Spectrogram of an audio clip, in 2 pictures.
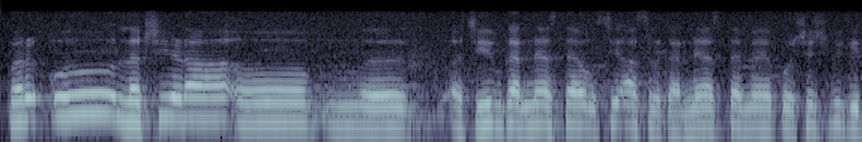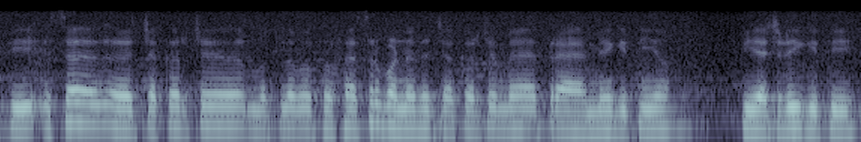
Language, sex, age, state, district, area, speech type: Dogri, male, 45-60, Jammu and Kashmir, Jammu, rural, spontaneous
